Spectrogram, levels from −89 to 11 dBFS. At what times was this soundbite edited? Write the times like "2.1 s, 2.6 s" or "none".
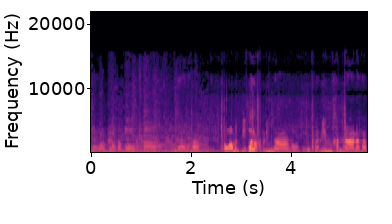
none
